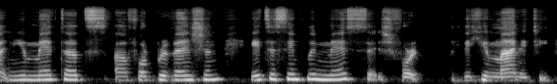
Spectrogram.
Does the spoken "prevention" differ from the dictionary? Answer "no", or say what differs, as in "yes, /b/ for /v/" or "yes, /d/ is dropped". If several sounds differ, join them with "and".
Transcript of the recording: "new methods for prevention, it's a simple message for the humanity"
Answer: no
